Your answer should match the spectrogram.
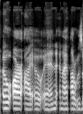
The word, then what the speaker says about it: Orion: are reading these books and you're like who's it's spelled o r i o n and I thought it was oron at first listen to the audio book of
